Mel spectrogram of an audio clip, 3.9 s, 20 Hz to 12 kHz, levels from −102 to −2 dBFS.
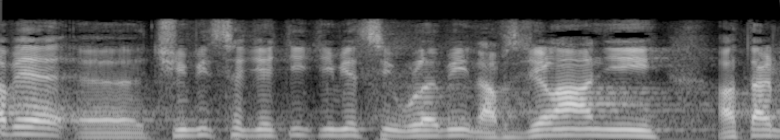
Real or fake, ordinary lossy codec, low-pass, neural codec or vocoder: real; MP3, 48 kbps; 7.2 kHz; none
